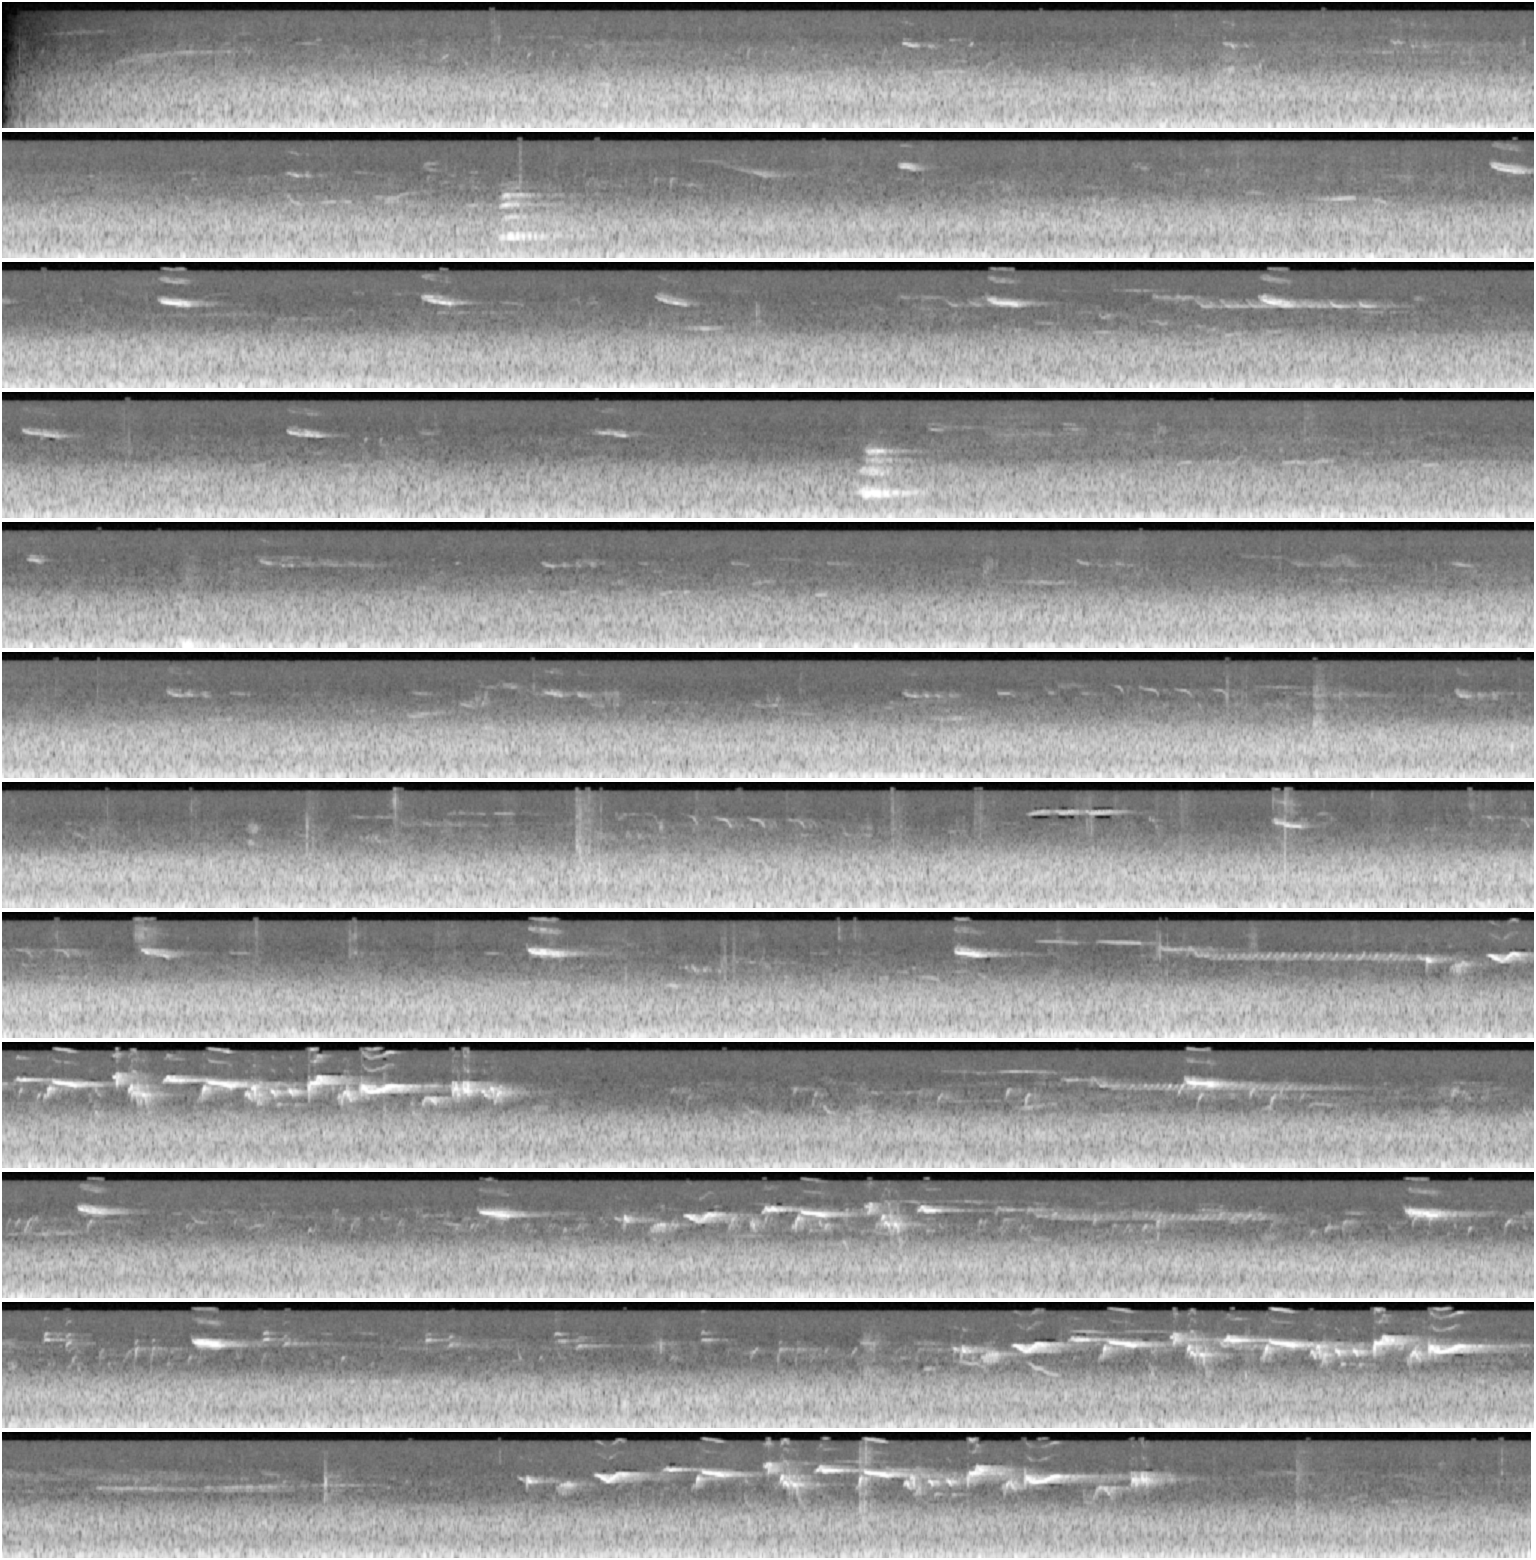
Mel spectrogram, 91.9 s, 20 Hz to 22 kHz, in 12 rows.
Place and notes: {"title": "Contención Island Day 47 outer northwest - Walking to the sounds of Contención Island Day 47 Saturday February 20th", "date": "2021-02-20 09:15:00", "description": "The Drive Westfield Drive Parker Avenue Brackenfield Road Thornfield Road Northfield Road Salters Road Yetlington Drive\nThree dog-walkers\nand a walking jogger\nA blackbird picks over leaves\nunderneath the bushes\nbehind me\na dunnock sings", "latitude": "55.00", "longitude": "-1.64", "altitude": "77", "timezone": "Europe/London"}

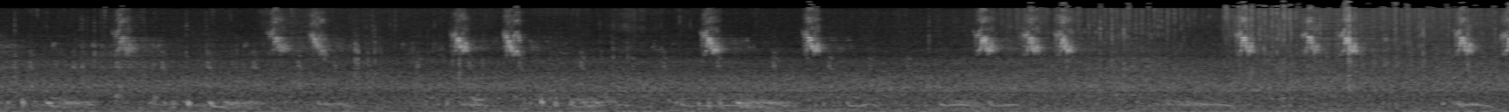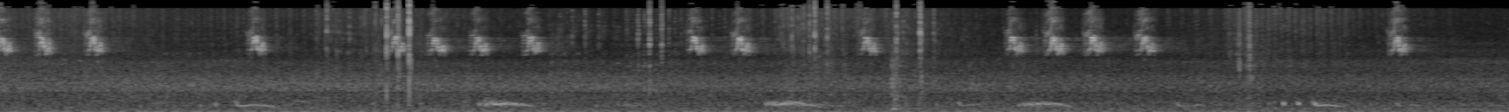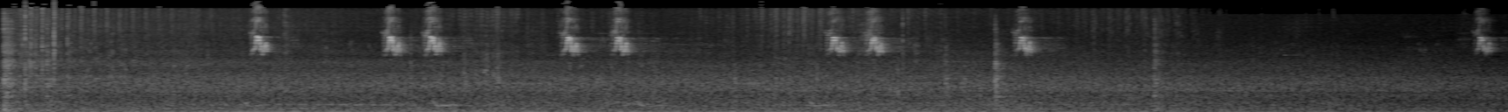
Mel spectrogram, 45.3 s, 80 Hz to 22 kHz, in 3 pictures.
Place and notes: {"title": "Hamburg, Deutschland - Pigeons", "date": "2019-04-19 09:00:00", "description": "Binnenalster, Ballindamm. On the dock, pigeons flirting.", "latitude": "53.55", "longitude": "10.00", "altitude": "4", "timezone": "Europe/Berlin"}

